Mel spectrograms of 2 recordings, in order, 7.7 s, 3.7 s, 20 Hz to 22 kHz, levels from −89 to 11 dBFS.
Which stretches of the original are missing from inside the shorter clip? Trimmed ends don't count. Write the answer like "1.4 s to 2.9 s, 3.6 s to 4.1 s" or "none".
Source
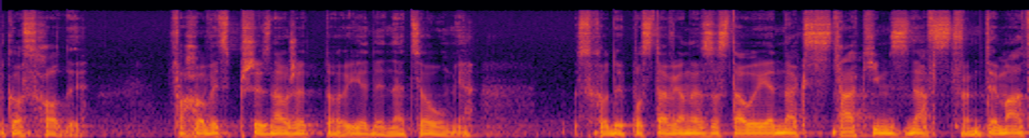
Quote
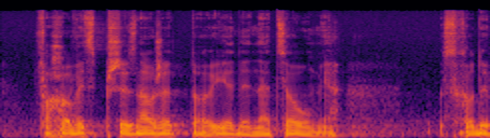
none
